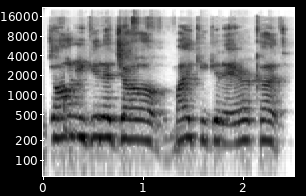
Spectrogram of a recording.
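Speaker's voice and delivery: a touch of mock nagging at family; dead man scolding. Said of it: "He goes".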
